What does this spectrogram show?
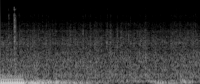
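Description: Car engine running, then shut off about a quarter second in, leaving the steady hiss of rain on the car.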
